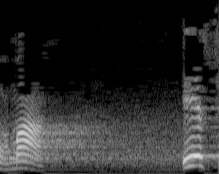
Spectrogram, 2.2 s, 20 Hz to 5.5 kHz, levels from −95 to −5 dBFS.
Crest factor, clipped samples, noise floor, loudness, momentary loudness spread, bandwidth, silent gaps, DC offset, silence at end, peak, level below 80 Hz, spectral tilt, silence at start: 16 dB; under 0.1%; -52 dBFS; -28 LUFS; 24 LU; 4.9 kHz; none; under 0.1%; 0 s; -14 dBFS; -84 dBFS; -6 dB/octave; 0 s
